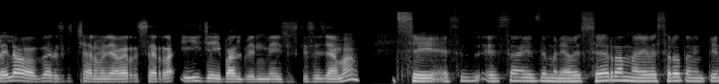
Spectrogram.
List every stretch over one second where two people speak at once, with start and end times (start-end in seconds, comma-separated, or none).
none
